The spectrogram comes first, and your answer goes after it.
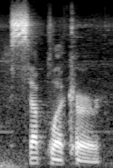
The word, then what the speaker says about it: Sepulcher: How do you say it? Sepulcher. With the L before the U.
